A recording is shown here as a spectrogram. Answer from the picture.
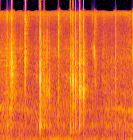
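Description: Close-miked crunching as a dry, crumbly grey substance is bitten and chewed: a run of crisp, sharp crunches, thickest about a second in.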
